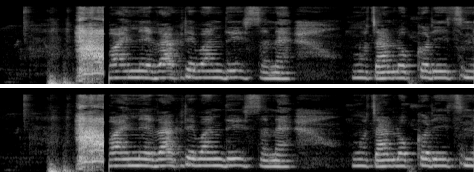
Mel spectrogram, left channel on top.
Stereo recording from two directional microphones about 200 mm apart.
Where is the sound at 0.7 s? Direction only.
Centre (ahead or behind).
